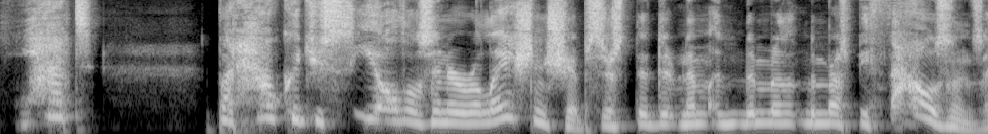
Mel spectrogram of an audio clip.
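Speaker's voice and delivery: high-pitched, incredulous questioning; mock astonishment. Acting out an astonished listener's reply.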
